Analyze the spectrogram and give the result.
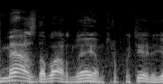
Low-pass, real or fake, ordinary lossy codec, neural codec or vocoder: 14.4 kHz; fake; AAC, 48 kbps; vocoder, 44.1 kHz, 128 mel bands, Pupu-Vocoder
